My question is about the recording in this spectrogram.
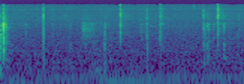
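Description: A few faint, scattered clicks over low, steady room noise with a slight hum.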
